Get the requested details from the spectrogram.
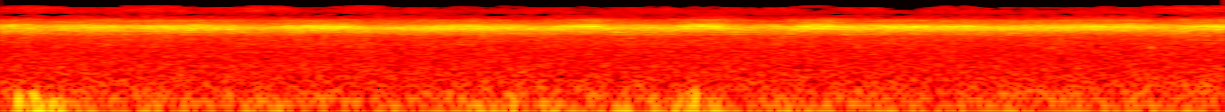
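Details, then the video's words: Cicada shrilling in a Japanese summer, a continuous high, hissing buzz with slight ripples in loudness across the whole stretch, no birds or voices clearly present. "Japan Summer Cicada Shrilling"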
